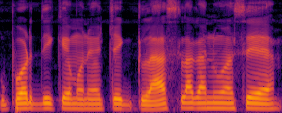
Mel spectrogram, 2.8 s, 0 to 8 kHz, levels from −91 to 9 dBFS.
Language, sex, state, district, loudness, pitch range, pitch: Bengali, male, Assam, Hailakandi, -18 LUFS, 125-135 Hz, 135 Hz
